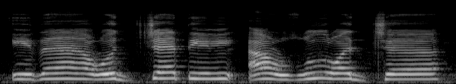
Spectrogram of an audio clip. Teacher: اذا رجت الارض رجت، اذا میں الف مدہ ہے، رو کو موٹا پڑھیں گے، جیم پر تشدید ہے جسے شد بھی کہتے ہیں تو اس کو جماؤ کے ساتھ پڑھیں گے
